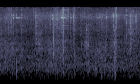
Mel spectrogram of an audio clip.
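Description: Walking on asphalt: a person's shoe steps and a small Maltese dog's paws on the road, heard as light irregular taps, with one sharper tap near the end.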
